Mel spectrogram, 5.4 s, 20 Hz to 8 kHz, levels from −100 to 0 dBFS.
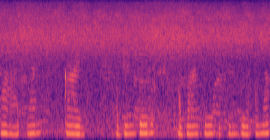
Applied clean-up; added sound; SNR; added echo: none; Bird; 2 dB; none.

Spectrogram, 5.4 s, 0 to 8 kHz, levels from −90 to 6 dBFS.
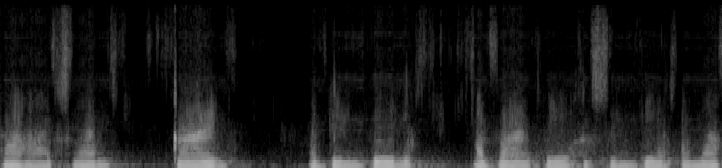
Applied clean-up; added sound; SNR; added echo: neural separator model SepFormer DNS4.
